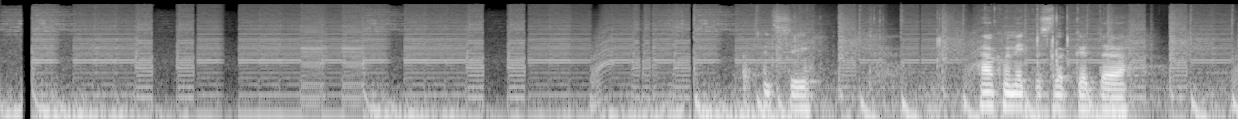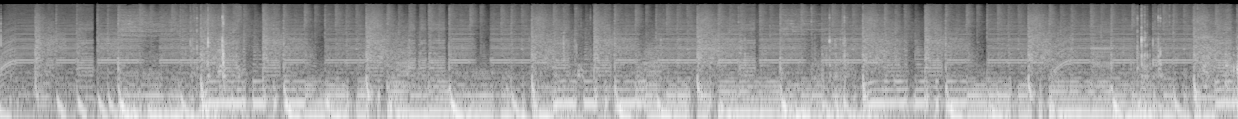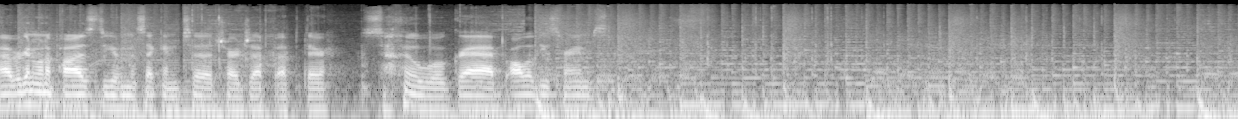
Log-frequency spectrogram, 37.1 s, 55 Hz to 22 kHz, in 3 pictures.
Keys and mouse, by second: 10.0 click, 10.5 alt+a, 14.7 alt+a, 19.9 click, 20.8 alt+a, 24.2 alt+a, 27.1 a, 29.0 b, 32.4 Right, 32.5 Right, 32.7 Right, 32.9-33.4 Right, 33.8 Right, 34.3 Right, 34.6 Right, 34.8 Right, 35.3 Right, 35.6 Right, 35.8 Right, 36.1 Right, 36.3 Right, 36.5 Right, 36.8 Right.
